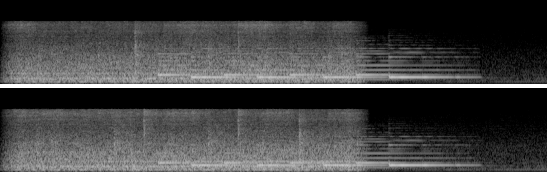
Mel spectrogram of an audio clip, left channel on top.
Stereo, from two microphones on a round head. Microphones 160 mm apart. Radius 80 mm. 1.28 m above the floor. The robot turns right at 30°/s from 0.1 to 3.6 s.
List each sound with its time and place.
1.6 s a piano: 110° left; by 4.8 s 170° left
